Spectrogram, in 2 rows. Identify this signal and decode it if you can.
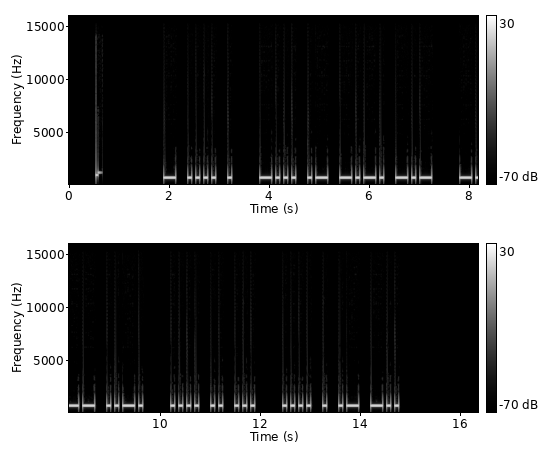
Morse code, heard as a keyed tone, about 15 wpm, 700 Hz. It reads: THE BACK OF HIS HEAD
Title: Sets of 5 Words Encore 15wpm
